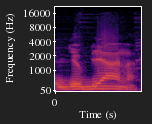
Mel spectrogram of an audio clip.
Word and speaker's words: Ljubljana: Yeah, Ljubljana.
